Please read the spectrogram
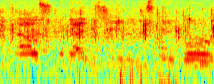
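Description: Faint, distant speech: an audience member asking a question away from the microphone, hard to hear.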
